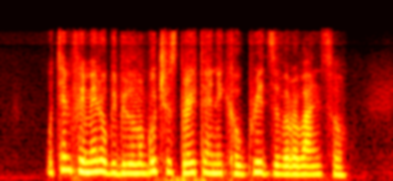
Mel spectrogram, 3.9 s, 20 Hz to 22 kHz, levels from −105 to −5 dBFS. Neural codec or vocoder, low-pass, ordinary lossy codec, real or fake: codec, 16 kHz in and 24 kHz out, 0.4 kbps, LongCat-Audio-Codec, fine tuned four codebook decoder; 10.8 kHz; Opus, 32 kbps; fake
